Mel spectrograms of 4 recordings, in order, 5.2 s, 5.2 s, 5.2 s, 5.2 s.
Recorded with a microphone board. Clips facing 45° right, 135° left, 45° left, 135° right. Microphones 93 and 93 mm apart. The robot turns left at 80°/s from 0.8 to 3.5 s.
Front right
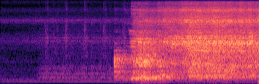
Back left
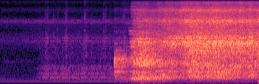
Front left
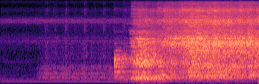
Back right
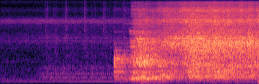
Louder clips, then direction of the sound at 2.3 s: Even, back right 1 dB; 110° right.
